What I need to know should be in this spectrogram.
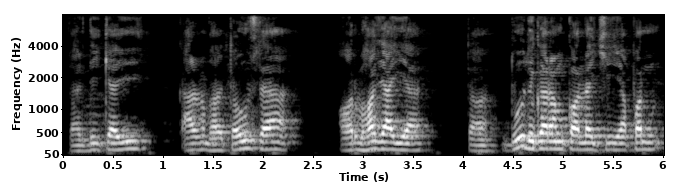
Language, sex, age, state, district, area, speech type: Maithili, male, 60+, Bihar, Samastipur, rural, spontaneous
